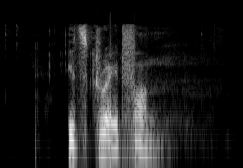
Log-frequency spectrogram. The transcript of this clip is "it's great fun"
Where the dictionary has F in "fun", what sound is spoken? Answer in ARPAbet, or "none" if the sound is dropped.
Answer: F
